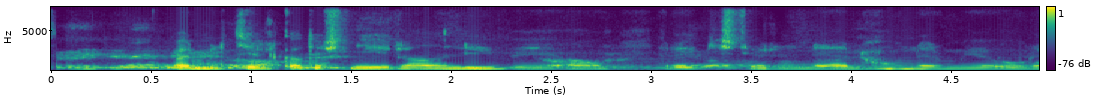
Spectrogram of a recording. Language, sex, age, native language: Icelandic, other, 18-19, Icelandic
